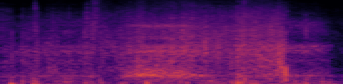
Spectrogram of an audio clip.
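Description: Footsteps pushing and slipping up a steep slope of soft, loose sand, with the walker's breathing as he climbs.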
